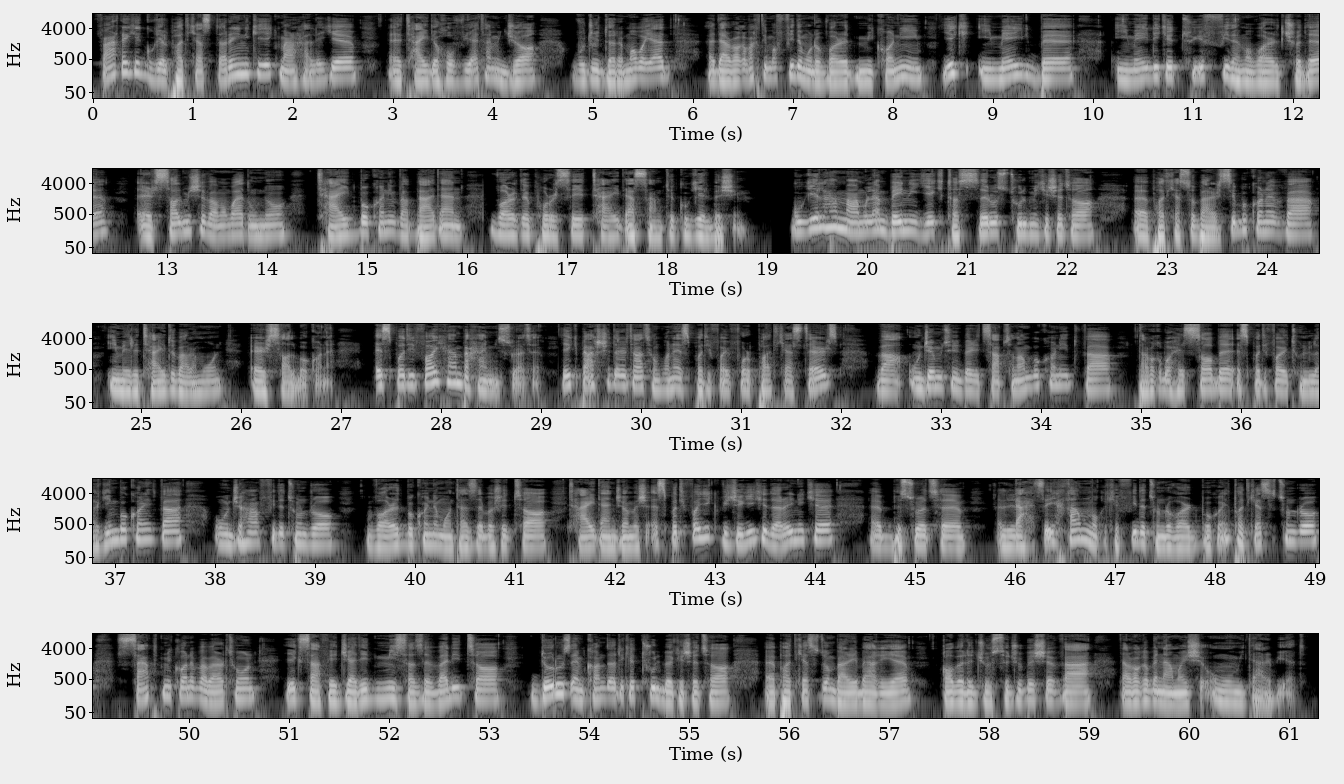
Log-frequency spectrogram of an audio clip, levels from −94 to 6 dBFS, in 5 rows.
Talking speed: 160 wpm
